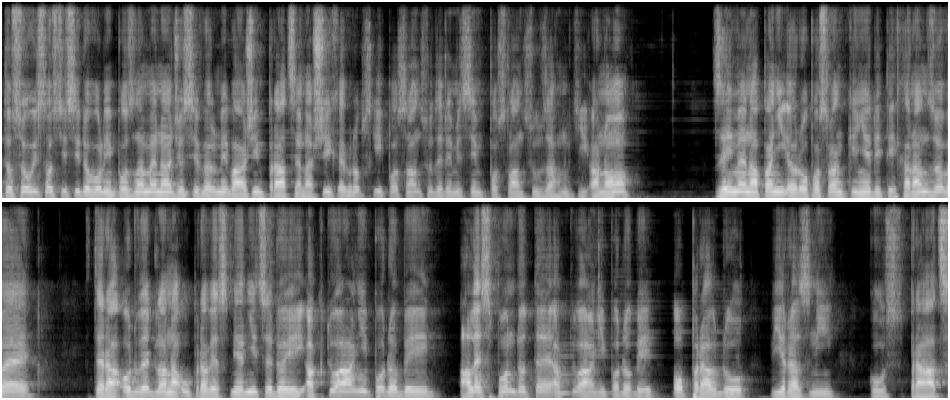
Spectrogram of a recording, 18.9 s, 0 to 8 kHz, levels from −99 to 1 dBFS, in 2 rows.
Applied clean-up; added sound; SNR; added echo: neural mask model DeepFilterNet 3.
